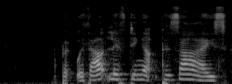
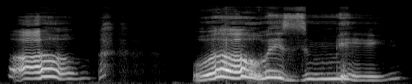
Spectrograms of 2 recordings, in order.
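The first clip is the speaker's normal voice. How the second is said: loud, very slow ghostly wail; wailing lament; 4 semitones higher, 16 dB louder, much slower than usual. A narrator's reading. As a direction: moan it out in despair.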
